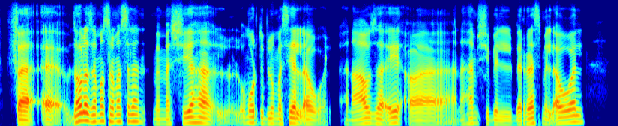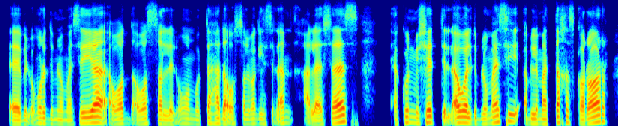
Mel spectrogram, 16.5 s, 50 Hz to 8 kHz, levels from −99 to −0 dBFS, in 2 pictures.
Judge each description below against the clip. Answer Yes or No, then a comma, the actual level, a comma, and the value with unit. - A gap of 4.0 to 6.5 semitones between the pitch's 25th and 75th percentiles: Yes, average, 4.3 semitones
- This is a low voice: Yes, low, 120 Hz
